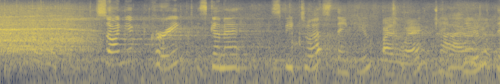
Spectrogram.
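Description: A middle-aged woman speaks warmly up close.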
